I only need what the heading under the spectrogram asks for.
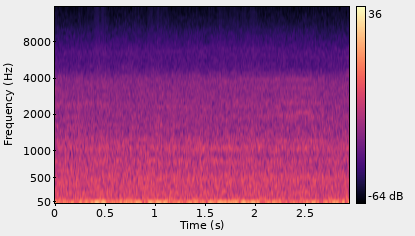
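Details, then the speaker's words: Gen 1 GMC Safari/Chevy Astro AWD with a replaced power steering pump (the failed pump had caused a hard brake pedal from lost Hydroboost assist), after bleeding the system. Only a steady low engine rumble with no pump whine: a normal, quiet power steering pump. "And that's a lot quieter."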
